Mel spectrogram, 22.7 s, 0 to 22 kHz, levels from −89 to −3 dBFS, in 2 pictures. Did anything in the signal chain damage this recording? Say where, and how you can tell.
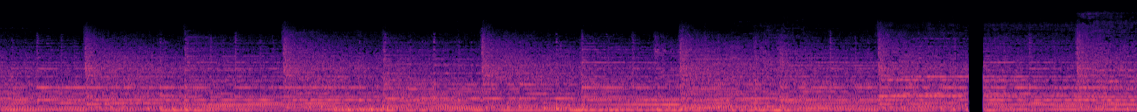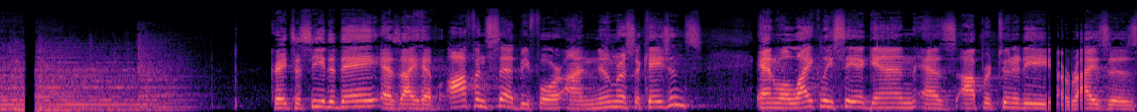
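Yes, in playback, from a likely Bluetooth dropout: flat silences at 9.69–9.84 s and 11.62–11.73 s, then scattered short gaps from 21.84 to 22.23 s (longest 64 ms), seen as empty full-height columns on a spectrogram. Late packets were discarded, and the sound resumes further on, as if it had kept playing.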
